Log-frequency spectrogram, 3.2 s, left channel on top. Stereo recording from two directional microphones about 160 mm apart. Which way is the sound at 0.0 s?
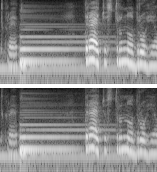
10° left (ahead or behind).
